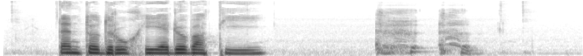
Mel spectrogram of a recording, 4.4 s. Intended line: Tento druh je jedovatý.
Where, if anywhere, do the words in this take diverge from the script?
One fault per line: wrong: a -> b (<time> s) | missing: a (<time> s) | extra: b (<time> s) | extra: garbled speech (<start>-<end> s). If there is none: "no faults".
missing: je (1.1 s)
